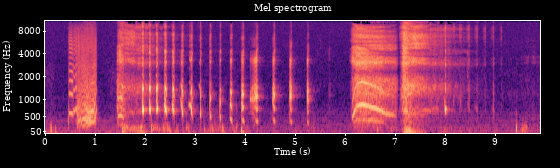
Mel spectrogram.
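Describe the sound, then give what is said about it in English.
A short fart bursts out, followed by a long run of rhythmic, breathy giggles and a couple of loud gasping laughs, with no talking. “Let's see if I can capture my fart.”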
